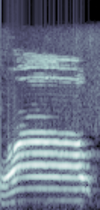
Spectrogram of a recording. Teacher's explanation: ওয়াও এর মাখরাজটা খুবই সহজ, ঠোঁট থেকে একটু উচ্চারণ হয়, কিন্তু ঠোঁটটা গোল করতে হয়, বলতে হয় ওয়াও।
